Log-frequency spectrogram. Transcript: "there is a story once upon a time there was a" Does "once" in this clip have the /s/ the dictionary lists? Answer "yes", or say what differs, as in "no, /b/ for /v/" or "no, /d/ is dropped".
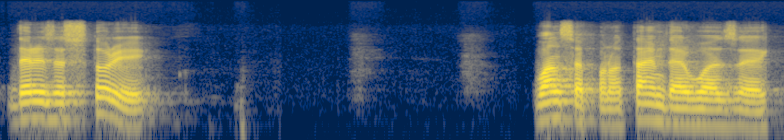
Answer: yes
